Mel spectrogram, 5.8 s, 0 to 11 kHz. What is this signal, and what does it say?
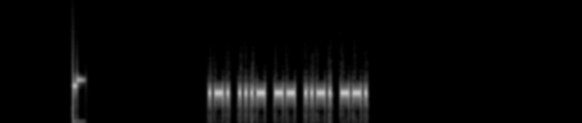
Morse code, heard as a keyed tone, about 38 wpm, 700 Hz. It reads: RVMFG
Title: Code Groups - 5 Letter:Numbers - 40wpm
